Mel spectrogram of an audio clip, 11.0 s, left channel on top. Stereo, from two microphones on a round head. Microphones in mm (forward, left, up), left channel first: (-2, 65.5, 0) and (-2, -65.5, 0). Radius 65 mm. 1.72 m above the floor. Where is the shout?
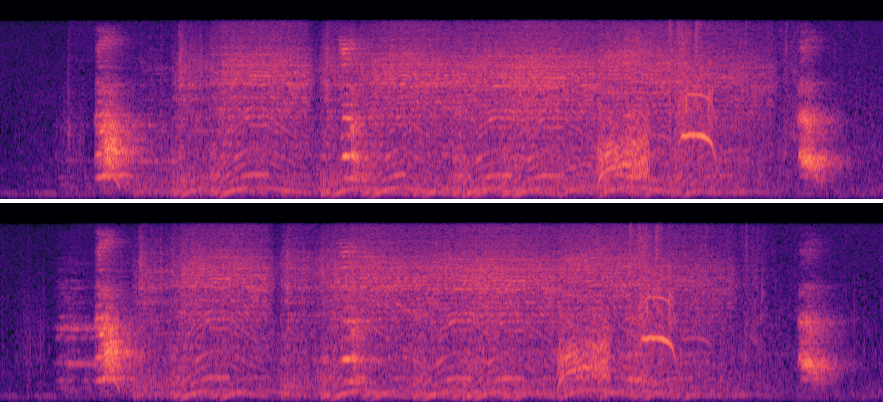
20° right (ahead or behind), 4 m; by 10.3 s 55° left (ahead or behind), 11.5 m.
